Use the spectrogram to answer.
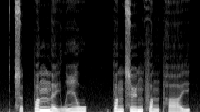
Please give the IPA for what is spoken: t͡s ɵ˨ t̚ p ɐ˥ ŋ n̪ e˨˩ j w iː˥ w | p ɐ˥ ŋ s yː˥ ŋ f ɐ˧ ŋ pʰ aː˨˧ j

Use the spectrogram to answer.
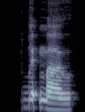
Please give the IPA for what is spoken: b ɛ˦ ʔ m a˨ ʊ̯

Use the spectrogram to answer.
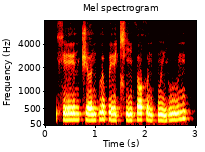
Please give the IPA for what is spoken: x eː n t͡ʃ əː n p l ʊ p eː t͡ɕʰ ĩ θ ɔ x ʊ n kʷ ĩ j uː n

